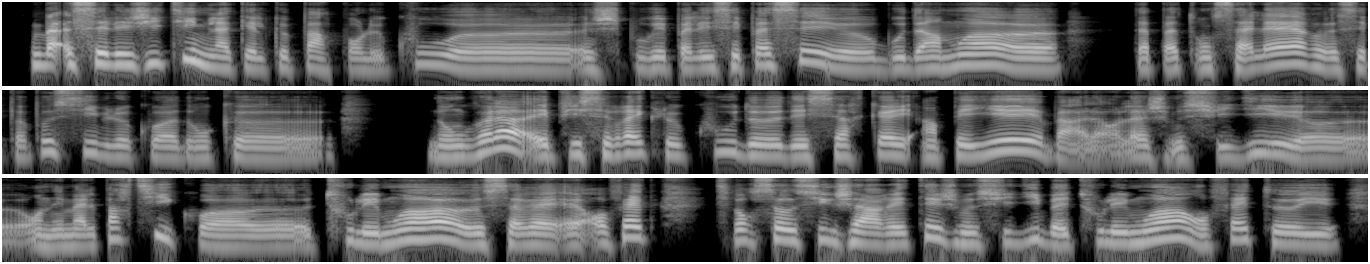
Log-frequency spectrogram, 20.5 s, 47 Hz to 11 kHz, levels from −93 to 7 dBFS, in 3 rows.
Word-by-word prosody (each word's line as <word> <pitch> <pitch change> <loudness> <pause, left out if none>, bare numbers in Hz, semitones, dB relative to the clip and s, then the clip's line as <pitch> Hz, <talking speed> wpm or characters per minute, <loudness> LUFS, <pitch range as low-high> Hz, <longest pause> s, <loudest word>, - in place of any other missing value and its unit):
Ben, 185 -1 +5
c'est 205 - +7
légitime 205 +4 +1
là 155 -1 +2
quelque 150 0 -5
part 140 -1 -3
pour 140 +2 -10
le - - -10
coup, 195 +2 -8
heu, 140 -1 -3
je 130 - +4
pouvais 150 0 -6
pas 145 - -2
laisser 155 +3 0
passer, 190 +1 +3
heu, 145 -2 -1
au 140 - -7
bout 150 +3 -8
d'1 150 +1 +1
mois, 190 +1 +2
heu, 145 -1 +1 0.4
tu - - -4
as - - -2
pas 140 0 -3
ton 150 +1 -9
salaire, 175 +7 +3
heu, 145 - -4
c'est 150 +3 -2
pas 140 - -11
possible, 175 -5 -4
quoi, 140 0 -6
donc, 135 0 -12
heu, 130 - -6 0.5
donc, 145 0 -5
voilà, 215 +7 +5
et - - +3
puis 175 - -3
c'est 170 - +3
vrai 185 +2 +2
que - - -17
le 160 - -7
coût 200 +7 -12
de 155 -2 -1
des 150 0 -2
cercueils 160 +2 +1
impayés, 175 +8 +2
ben - - -3
alors - - -6
là - - -3
je 145 - -1
me 130 - -8
suis 140 +2 0
dit, 175 -1 -3
heu: 130 0 -6
«On 135 - -4
est 130 - -5
mal 135 0 -1
parti, 215 +2 0
quoi!», 130 -3 -2
heu, 130 +1 -5
tous 195 - -3
les 155 -1 +3
mois, 205 +5 +5
heu, 150 - 0
ça 145 0 +4
va 150 -1 +2
ê - - -1
en 165 - -2
fait, 235 +5 +2 0.3
c'est - - -6
pour 190 -2 -3
ça 210 - +4
aussi 195 +1 +2
que 175 - +5
j'ai 175 - +4
arrêté. 155 +9 +2
Je 170 - -2
me 160 - -3
suis 170 +2 +1
dit: 205 +6 -3
«Bah 145 -1 +1
tous 180 - -8
les 165 -1 -1
mois 210 +6 +3
en 140 - -3
fait, 205 -1 -4
heu, 155 -1 -1
i 145 -1 -3
155 Hz, 260 wpm, -23 LUFS, 140-190 Hz, 0.5 s, c'est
